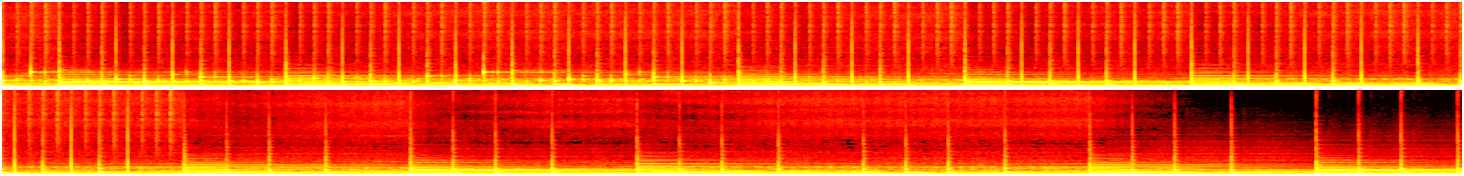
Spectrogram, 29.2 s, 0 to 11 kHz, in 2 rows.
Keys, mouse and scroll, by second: 0.0 alt+shift+middle click, 1.3 click, 2.1 alt+middle click, 2.7 alt+shift+middle click, 3.5 alt+middle click, 4.6 alt+middle click, 5.9 click, 6.1 click, 7.6 click, 12.0 click, 16.5-19.3 drag, 20.2-22.4 alt+middle drag, 22.9 click, 23.9 click, 24.3-25.6 drag, 26.0 alt+middle click, 26.9 click, 27.3 alt+middle click, 27.7 alt+shift+middle click, 28.0 alt+middle click.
